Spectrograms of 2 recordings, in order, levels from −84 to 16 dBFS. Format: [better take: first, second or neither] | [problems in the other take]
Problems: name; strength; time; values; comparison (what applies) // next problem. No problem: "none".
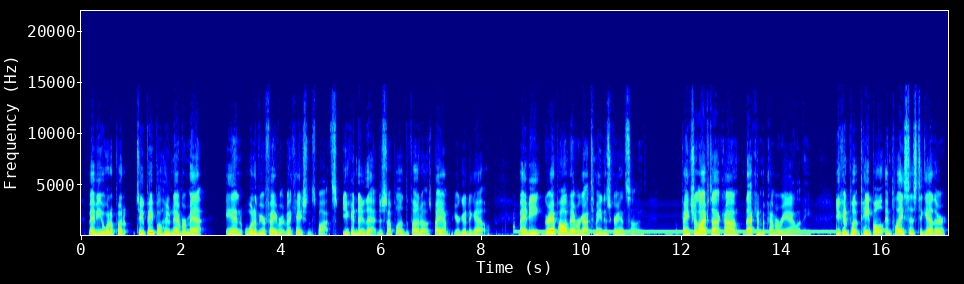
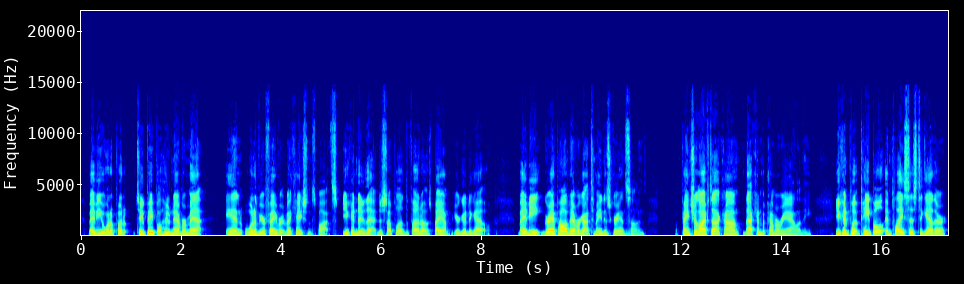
second | phone ringing; faint; from 8 to 15 s; peak 10 dB below the speech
